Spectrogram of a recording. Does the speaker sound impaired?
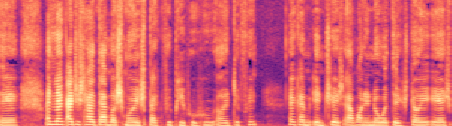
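Yes: deaf with cochlear implant, congenital; deaf since birth; struggles to hear everyone in group work.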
